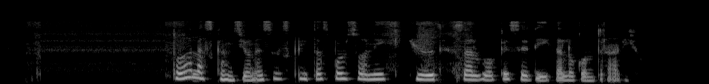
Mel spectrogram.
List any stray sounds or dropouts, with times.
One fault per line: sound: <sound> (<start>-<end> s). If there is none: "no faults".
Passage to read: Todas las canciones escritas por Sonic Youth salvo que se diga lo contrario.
no faults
